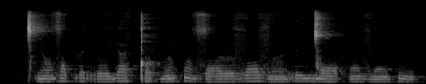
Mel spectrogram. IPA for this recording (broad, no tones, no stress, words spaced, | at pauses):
ǀʰĩzˤɪ bɪrʊjæ ǃəbə̃pə̃ zˤə˞vɔ və̃ riŋ͡ǀɔhɔ̃ vɔ̃pĩ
